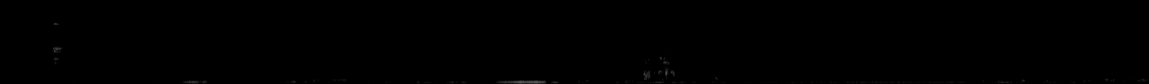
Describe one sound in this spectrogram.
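A woman sips a drink from a mug.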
